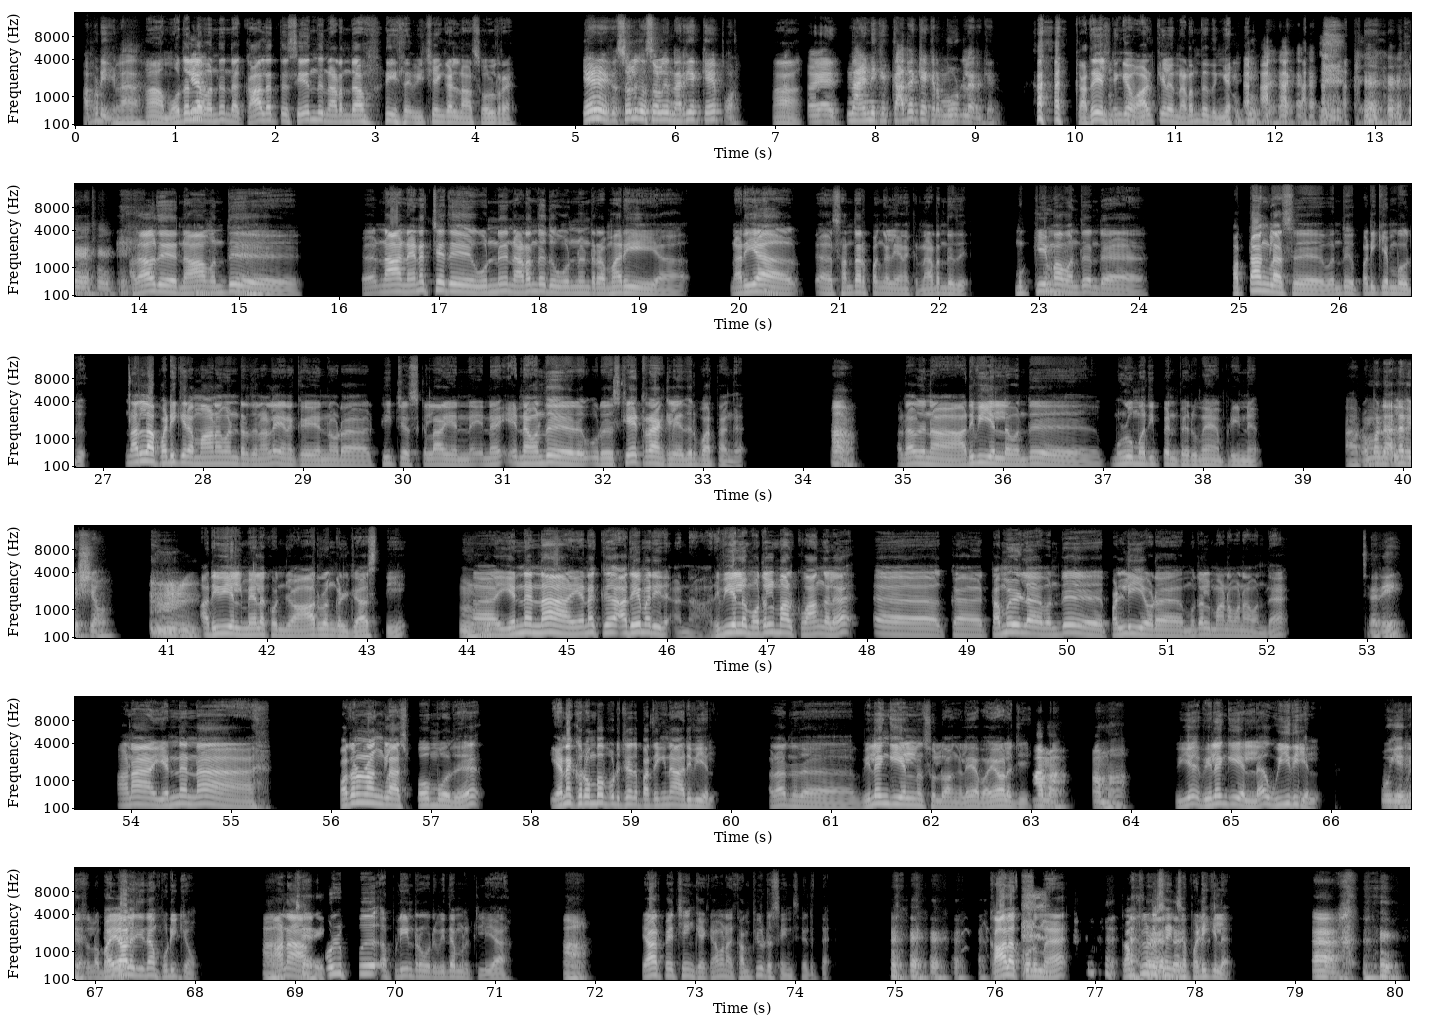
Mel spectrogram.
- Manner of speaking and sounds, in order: laughing while speaking: "சில விஷயங்கள் நான் சொல்றேன்"; in English: "மூட்ல"; laughing while speaking: "கதை இல்லங்க. வாழ்க்கையில நடந்ததுங்க"; laugh; drawn out: "வந்து"; in English: "ஸ்டேட் ரேங்க்ல"; throat clearing; in English: "பயாலஜி"; in English: "பயாலஜி"; in English: "கம்ப்யூட்டர் சயின்ஸ்"; laugh; in English: "கம்ப்யூட்டர் சயன்ஸ்ஸ"; chuckle
- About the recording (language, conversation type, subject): Tamil, podcast, உங்கள் வாழ்க்கையில் காலம் சேர்ந்தது என்று உணர்ந்த தருணம் எது?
